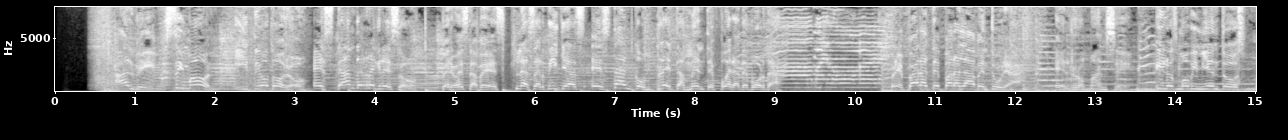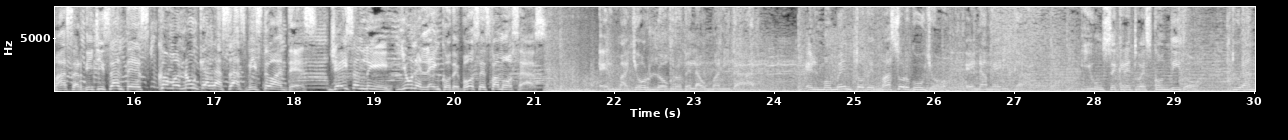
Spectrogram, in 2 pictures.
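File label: Latin American Spanish Promo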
